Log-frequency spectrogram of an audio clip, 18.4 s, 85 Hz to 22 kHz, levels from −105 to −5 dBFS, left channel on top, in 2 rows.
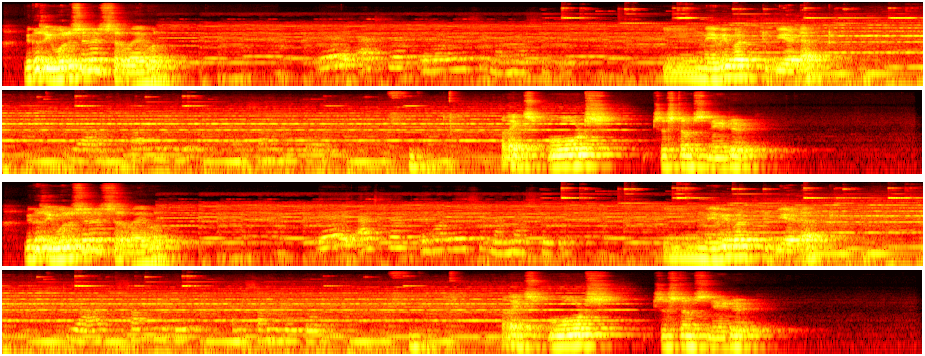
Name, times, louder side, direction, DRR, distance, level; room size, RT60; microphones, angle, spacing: voice 1, 0.0-1.7 6.6-8.3 13.1-13.4 13.7-13.8 14.2-15.4 15.7-16.8, left 2 dB, 45° left, 1 dB, 0.5 m, -21 dB
sound 1, 1.5-14.7, right 2 dB, 80° right, 0.9 m, -39 dB
voice 2, 3.1-5.7 9.8-11.1 11.5-12.5, right 3 dB, 45° right, 0 dB, 0.5 m, -35 dB
Chime, 5.4-11.2 11.7-13.4, equal, 20° right, 0.8 m, -34 dB
Bowed string instrument, 6.9-15.5, left 3 dB, 15° left, 1.0 m, -33 dB
3.0 x 2.1 x 2.4 m, 0.79 s
head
